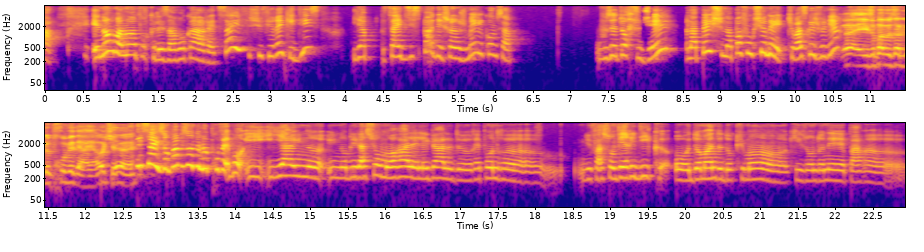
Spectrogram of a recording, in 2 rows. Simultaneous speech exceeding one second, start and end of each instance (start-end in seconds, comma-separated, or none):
none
